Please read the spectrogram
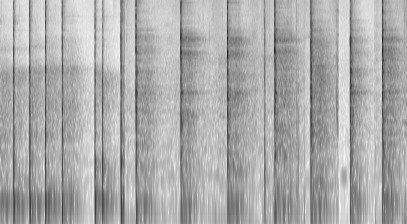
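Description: Mallet striking stitching irons to punch stitching holes through leather. The sharp blows come about three a second at first, then more spaced and irregular.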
